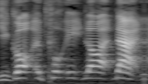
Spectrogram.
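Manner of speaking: ordinary talk, nothing marked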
